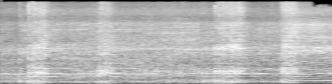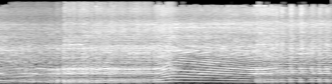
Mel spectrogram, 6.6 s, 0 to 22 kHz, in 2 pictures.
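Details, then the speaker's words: Kawasaki Ninja RR 150 two-stroke after service: before, it pulled weakly, stuttered, the KIPS stuck at some rpm and fell slowly, and the throttle hung. The carb throttle slide was sanded smooth. Now revs follow the throttle cleanly with no stumbling or popping. "Oke Guys mantap jadi settingannya udah selesai dan ini yang saya rasakan perbedaannya jauh banget jadi powernya udah enak dan suaranya juga nyaman ya"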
